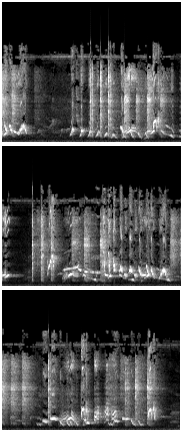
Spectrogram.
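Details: White-rumped shama in fierce song with harsh 'tạch' notes, played to rouse a listless shama; fast rich warbling phrases mixed with rasping bursts run almost continuously after a brief opening pause.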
